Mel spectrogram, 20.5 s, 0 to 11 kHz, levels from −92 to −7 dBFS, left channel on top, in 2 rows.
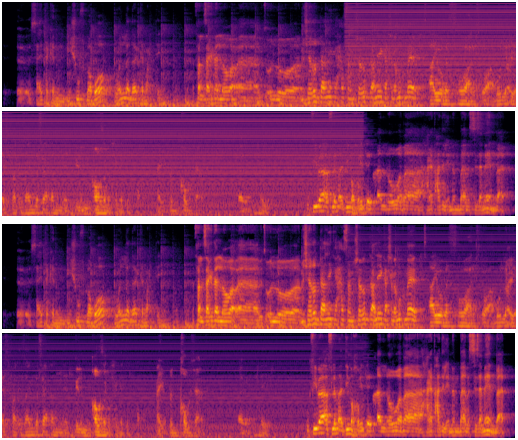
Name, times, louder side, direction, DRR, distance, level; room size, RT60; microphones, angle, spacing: voice 1, 0.3-3.3 8.5-13.1 15.0-15.7 17.3-17.7, equal, ahead, 6 dB, 0.7 m, -33 dB
sound 1, 0.8-8.3, equal, 30° right, 2.3 m, -38 dB
voice 2, 3.9-8.4 10.1-10.2 11.7-12.3 13.4-14.3 16.4-17.4 17.7-20.3, right 5 dB, 90° right, 12 dB, 0.6 m, -29 dB
sound 2, 6.8-17.5, left 6 dB, 65° left, 0.9 m, -41 dB
10.5 x 7.6 x 5.3 m, 0.98 s
head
